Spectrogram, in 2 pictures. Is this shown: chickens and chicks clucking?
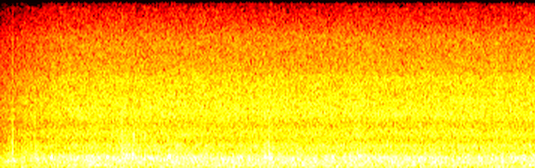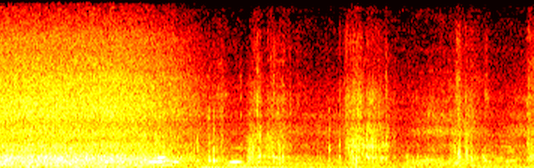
no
